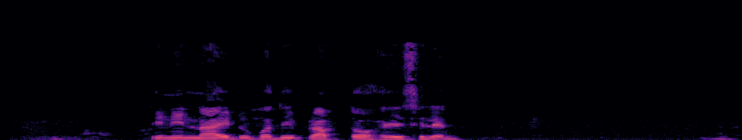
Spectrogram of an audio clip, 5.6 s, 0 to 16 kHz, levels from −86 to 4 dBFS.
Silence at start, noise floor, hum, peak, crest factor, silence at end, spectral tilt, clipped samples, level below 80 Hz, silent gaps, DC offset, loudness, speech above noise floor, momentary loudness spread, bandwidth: 0.4 s; -77 dBFS; none; -22 dBFS; 18 dB; 0.1 s; -6 dB/octave; under 0.1%; -76 dBFS; none; under 0.1%; -37 LUFS; 40 dB; 7 LU; 11.5 kHz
